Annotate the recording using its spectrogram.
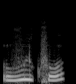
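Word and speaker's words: *wl̥kʷo: Tout commence avec une racine hypothétique, W-L-K-W-O, prononcée quelque chose comme Wulko.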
